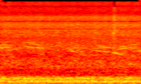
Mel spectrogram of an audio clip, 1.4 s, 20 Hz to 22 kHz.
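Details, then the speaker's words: 10-year-old Shenandoah box heater on a commercial turkey farm, after inspection and repair: burner lights and holds a steady even low roar from burner and blower without sputtering, running normally and blowing hot air. "there we go he all right we got flame yeah so if it'll stay lit and it"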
